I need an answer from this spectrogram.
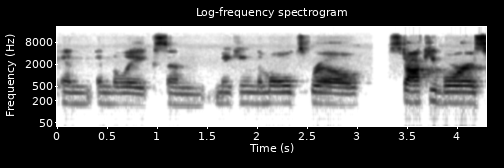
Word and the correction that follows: Stachybotrys: I always say it wrong. What's wrong with me, man? What is it? Stinky butt ass? – Stachybotrys. – Stachybotrys. There you go.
